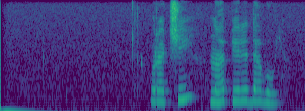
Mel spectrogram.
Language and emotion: Russian, neutral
